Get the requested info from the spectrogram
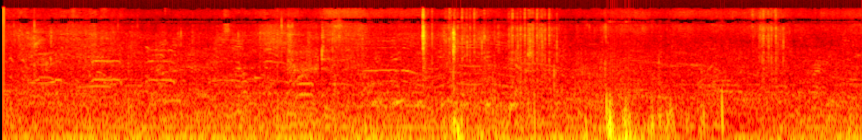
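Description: Steady low rumble of a boat under way at sea, with a louder low buffet about six seconds in.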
